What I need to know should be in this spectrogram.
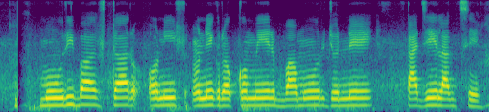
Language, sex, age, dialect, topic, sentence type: Bengali, female, 18-24, Western, agriculture, statement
